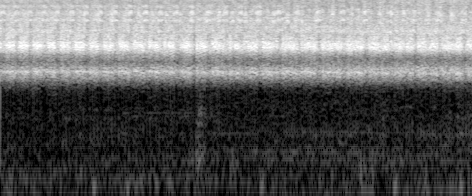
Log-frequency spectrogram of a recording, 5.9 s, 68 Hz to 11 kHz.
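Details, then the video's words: Cicadas singing as summer approaches, a loud continuous buzzing drone with bright bands near 2 and 3.5 kilohertz and steady level throughout, no other sounds standing out. "Ve sầu hót vang báo hiệu mùa hè sắp đến"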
